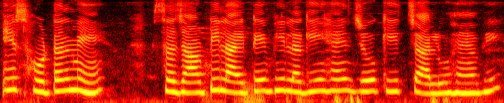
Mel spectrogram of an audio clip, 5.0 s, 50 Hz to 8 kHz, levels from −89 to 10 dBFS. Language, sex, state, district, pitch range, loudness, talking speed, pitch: Hindi, female, Gujarat, Valsad, 265-305 Hz, -16 LUFS, 155 wpm, 290 Hz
